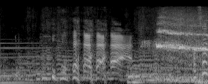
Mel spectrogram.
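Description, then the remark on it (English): A horse neighs, a quavering, fluttering whinny that climbs into a shrill, drawn-out squeal near the end, with no one talking. “Ooh, horses!”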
